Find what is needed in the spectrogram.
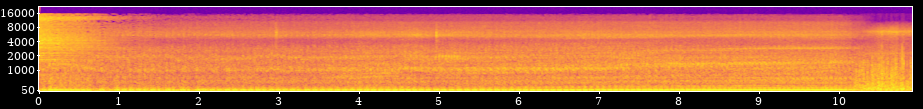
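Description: Motorcycle engine running at low speed, heard from on the bike as a steady, low, rapidly pulsing exhaust note.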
